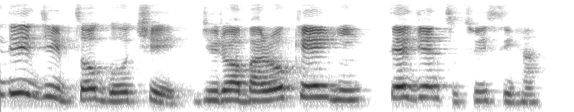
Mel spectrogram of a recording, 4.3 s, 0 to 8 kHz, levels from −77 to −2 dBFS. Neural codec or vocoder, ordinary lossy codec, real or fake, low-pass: none; none; real; 7.2 kHz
